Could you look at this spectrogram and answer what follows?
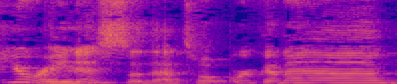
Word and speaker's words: Uranus: to tell me in the comments, do you pronounce it Uranus, which I think is the correct way, or do you say Uranus because we're all 14-year-old boys at heart? I definitely say Uranus, so that's what we're gonna go with.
